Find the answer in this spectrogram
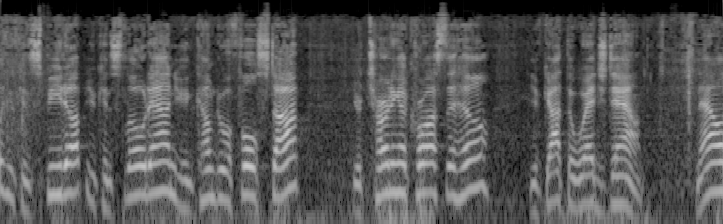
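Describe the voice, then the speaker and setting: A male ski instructor with a high-pitched voice gives a lesson out on the slope. He coaches in short, encouraging, informal instructions. Steady outdoor noise runs behind him.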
